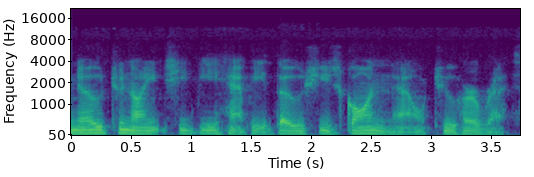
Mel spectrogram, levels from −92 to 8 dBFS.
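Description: Just after "tonight she'd be", from 1.15 to 1.23 s, the speech briefly hangs, holding one sound about 43 ms too long with a faint buzzy sameness. That is a short stall from a late packet: the jitter buffer ran dry, so the receiver stretched the last audio until the packet arrived, then resumed without losing anything, leaving playback 43 ms later.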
